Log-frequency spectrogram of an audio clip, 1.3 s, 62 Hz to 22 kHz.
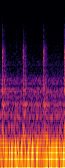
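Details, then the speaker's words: Portable diesel heater starting up in a tent: sharp even fuel pump ticks about 2.5 per second over a low hum while it primes; normal, the ticking fades as the vent and air noise take over. "you'll hear the clicking at first but it does deaden out after it gets going here so it's just priming right now"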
